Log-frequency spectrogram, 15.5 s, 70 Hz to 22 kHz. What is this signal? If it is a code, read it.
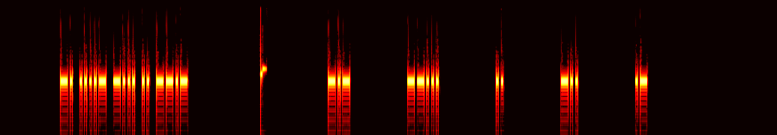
Morse code, heard as a keyed tone, about 25 wpm, spaced as for 11 wpm, 700 Hz. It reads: N4BIQ K7IDA
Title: USA Call Signs - 5 Characters - 8x Character Spacing - 25wpm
